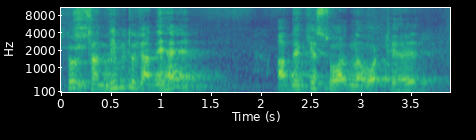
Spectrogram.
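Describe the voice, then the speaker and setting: A man's voice: high-pitched, lively intonation, a little slow, slight background noise. A man teaching a classroom grammar lesson, repeatedly quizzing his students and correcting their pronunciation. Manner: drills students with repeated questions. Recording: echoey classroom with long reverb.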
